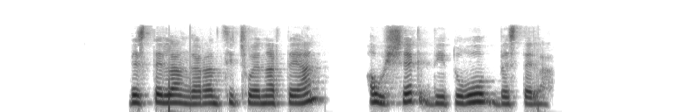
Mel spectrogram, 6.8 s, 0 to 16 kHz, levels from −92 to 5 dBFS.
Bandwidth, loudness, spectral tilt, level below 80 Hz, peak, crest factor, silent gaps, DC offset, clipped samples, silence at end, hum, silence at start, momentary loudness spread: 7.6 kHz; -18 LUFS; -6 dB/octave; -54 dBFS; -2 dBFS; 16 dB; 3.32-3.66 s; under 0.1%; under 0.1%; 1.35 s; none; 1.3 s; 9 LU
